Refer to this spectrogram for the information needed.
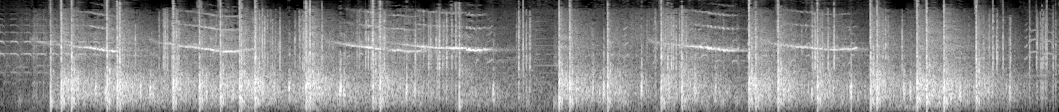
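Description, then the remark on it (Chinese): Firecrackers and fireworks go off in the evening in a dense, continuous volley of sharp, loud cracks and pops, with high whistling tones streaking through the barrage. A household sets them off after preparing dinner and the ancestor offering, to show it is about to eat. “晚上不出门也能知道谁家吃没吃晚饭，因为在饭菜准备好祭祖之后，就要放鞭炮与烟花，表示这户人准备开饭了。”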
